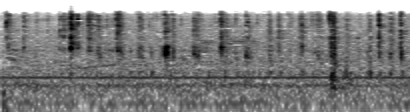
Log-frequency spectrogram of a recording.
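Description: Close-miked chewing: irregular crisp mouth clicks and crunches, about one or two a second, over a steady low hum.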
